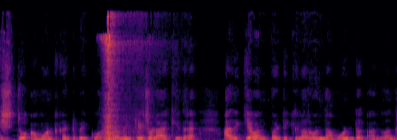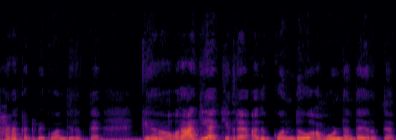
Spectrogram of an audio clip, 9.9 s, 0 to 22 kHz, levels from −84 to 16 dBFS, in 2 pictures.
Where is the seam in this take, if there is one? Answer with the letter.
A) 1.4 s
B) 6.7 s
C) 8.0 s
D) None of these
A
